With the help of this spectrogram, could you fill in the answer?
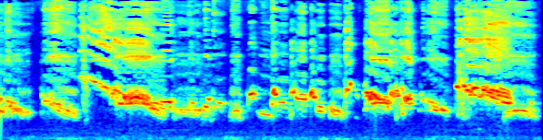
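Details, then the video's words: Australian magpies carol in rich, fluty warbles, with gliding and yodelling notes tumbling over one another in an unbroken, overlapping chorus; singing. "Australian Magpies Singing"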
